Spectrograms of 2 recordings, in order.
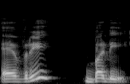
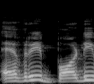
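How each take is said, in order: First: The second part sounds like 'buddy' with 'uh'. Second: The second part sounds like 'bawdy' with 'aw'. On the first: The speaker calls it right. "लेकिन ये बडी" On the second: The speaker calls it wrong. "Every बॉडी मत कहिए, बॉडी नहीं।"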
